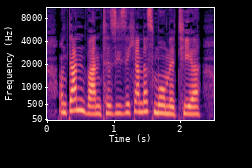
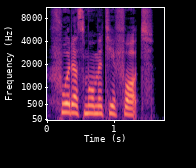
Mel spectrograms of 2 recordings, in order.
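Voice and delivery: ordinary delivery, nothing marked

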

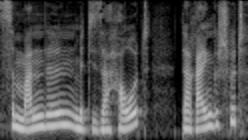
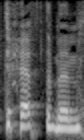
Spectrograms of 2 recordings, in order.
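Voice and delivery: laughing; slower than usual. Real, not acted. Laughing echo of a joke.

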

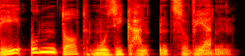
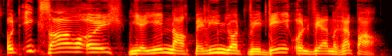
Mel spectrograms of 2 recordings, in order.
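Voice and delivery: high-pitched, insistent donkey; exasperated donkey; 14 semitones higher than usual. Acted. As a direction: lay down the law as the donkey. Donkey asserts his authority. (genervter Esel spricht ein Machtwort, hoch)

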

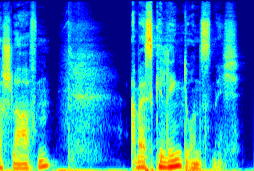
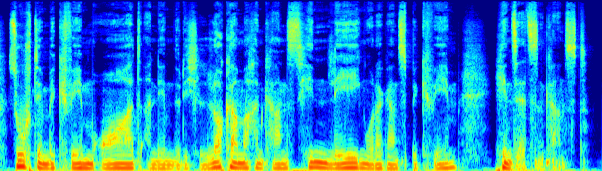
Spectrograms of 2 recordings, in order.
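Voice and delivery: ordinary talk, nothing marked

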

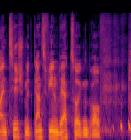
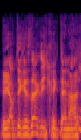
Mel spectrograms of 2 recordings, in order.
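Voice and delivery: higher threat broken by laughter; laughing threat; 6 semitones higher than usual. Pretend. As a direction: try to menace but crack up.

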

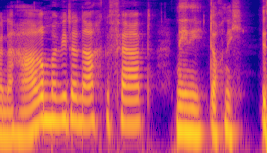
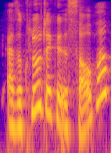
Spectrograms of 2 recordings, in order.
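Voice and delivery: ordinary delivery

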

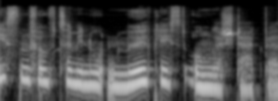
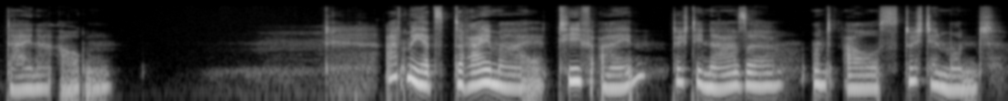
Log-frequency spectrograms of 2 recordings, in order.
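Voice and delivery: guided meditation; slower than usual. Acted. Leads autogenic training relaxation.

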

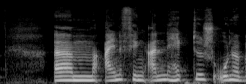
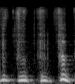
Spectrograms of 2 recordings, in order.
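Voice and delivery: imitated fetal heartbeat, repeated whooshing pulses. Mother recalling baby's heart tones, imitating the pulse. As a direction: mimic the monitor's thudding heart sounds. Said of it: "Diese Herztöne gingen".

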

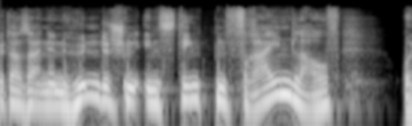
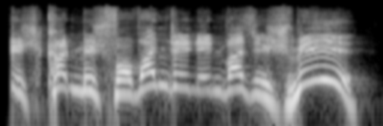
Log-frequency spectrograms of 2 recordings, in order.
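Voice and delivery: gloating wizard. A narrator's reading. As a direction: boast it out with spiteful pride. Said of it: "lachte hämisch und rief".

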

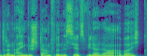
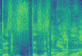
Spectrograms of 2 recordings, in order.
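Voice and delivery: much higher, squeezed through laughter; laughing; 11 semitones higher than usual. Real, not acted. Host laughs through the words at the urine joke. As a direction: barely get the words out for laughing.

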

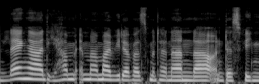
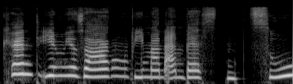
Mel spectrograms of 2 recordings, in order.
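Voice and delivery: much higher, eerie stranger voice; high creepy voice; 10 semitones higher than usual. Acted. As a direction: ask sweetly in a creepy high pitch. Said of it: "mit hoher Stimme gefragt".

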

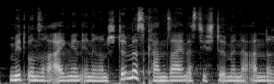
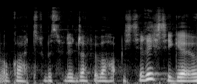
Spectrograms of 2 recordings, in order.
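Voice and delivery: doubting inner voice; 3 semitones lower, faster than usual. Retold or imitated. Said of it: "diese Zweifelstimme an zu sagen".

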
